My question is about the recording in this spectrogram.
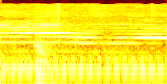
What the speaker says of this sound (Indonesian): kucing ini ngopo ya ke mambeng ini baru mungkin kawin lho.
